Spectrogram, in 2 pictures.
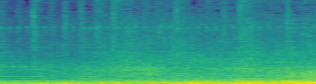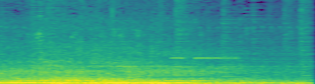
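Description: Background guitar music, with a motor vehicle passing close by: its noise swells to a peak about four seconds in, then fades.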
